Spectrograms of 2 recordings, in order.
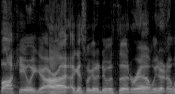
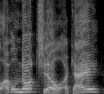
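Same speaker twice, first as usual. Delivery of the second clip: raised, higher defiant voice; indignant refusal; 6 semitones higher, 5 dB louder than usual. Real, not acted. Streamer told to chill, indignant refusal. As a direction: push back loudly at being told to calm down.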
